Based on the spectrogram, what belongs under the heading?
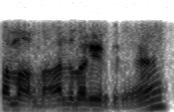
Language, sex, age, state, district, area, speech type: Tamil, male, 60+, Tamil Nadu, Virudhunagar, rural, conversation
